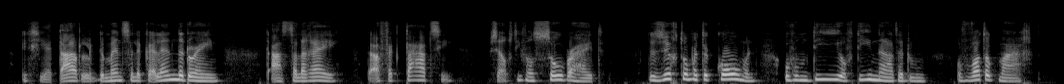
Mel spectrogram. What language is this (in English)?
Dutch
